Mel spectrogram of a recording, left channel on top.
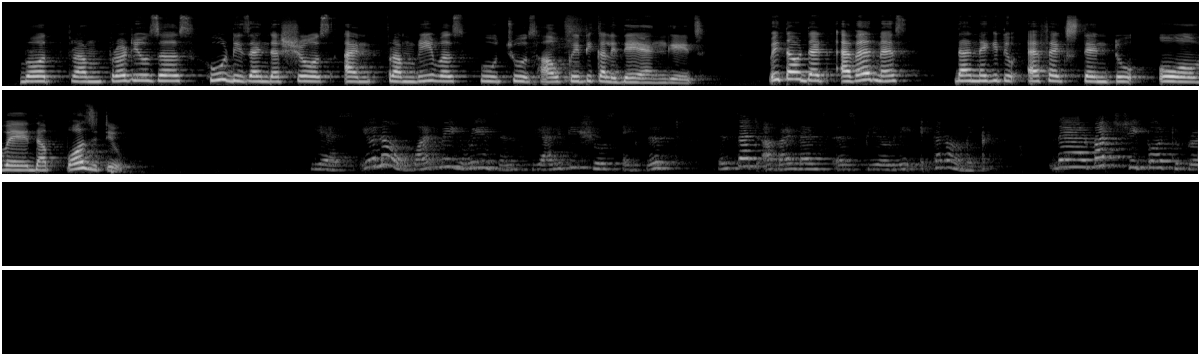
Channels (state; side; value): silent; right; digital silence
